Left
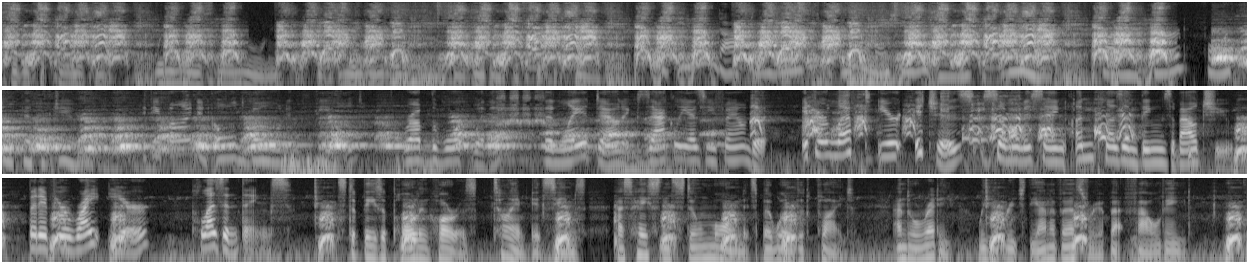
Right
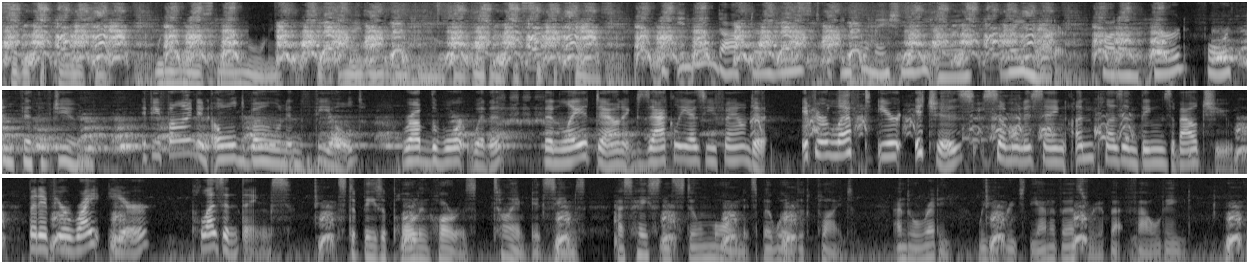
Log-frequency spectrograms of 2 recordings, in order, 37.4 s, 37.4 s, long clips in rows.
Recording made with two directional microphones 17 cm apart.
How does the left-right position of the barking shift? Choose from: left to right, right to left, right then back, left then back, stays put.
right to left.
